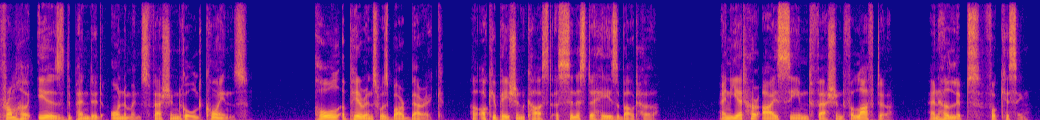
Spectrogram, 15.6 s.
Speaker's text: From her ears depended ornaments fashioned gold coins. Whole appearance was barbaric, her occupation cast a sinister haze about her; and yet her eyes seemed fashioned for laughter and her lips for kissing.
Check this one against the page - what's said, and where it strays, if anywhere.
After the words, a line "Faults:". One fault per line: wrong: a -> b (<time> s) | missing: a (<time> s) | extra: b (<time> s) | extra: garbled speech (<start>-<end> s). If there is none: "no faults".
From her ears depended ornaments fashioned gold coins. Whole appearance was barbaric, her occupation cast a sinister haze about her; and yet her eyes seemed fashioned for laughter and her lips for kissing.
Faults:
no faults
